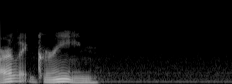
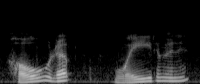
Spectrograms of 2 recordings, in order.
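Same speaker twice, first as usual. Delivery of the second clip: higher, sudden double take; surprised realization; 5 semitones higher, 4 dB quieter than usual. Real, not acted. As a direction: catch yourself, suddenly realizing. Sudden realization, raised pitch.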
